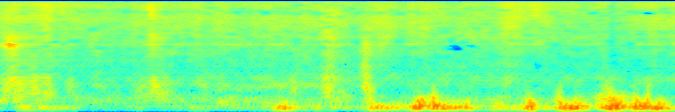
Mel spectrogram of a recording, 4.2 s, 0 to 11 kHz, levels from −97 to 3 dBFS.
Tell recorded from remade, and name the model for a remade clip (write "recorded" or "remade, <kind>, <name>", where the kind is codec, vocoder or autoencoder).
remade, vocoder, Vocos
